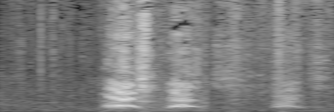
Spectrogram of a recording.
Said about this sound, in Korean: 그때였다. 뒷집의 멍멍이가 대문 앞에서 나를 보며 크게 짖었다. 멍멍이 다리가 눈에 푹 파묻혀서 몸통만 보였다.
